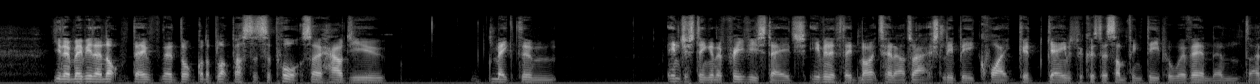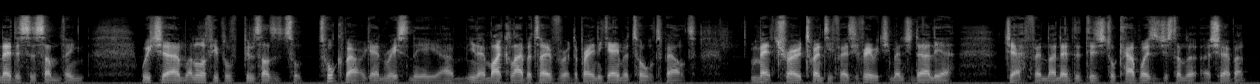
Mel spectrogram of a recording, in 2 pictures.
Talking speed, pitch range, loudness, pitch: 215 wpm, 90-105 Hz, -23 LUFS, 95 Hz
